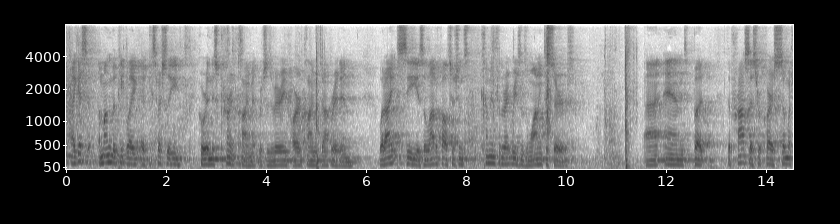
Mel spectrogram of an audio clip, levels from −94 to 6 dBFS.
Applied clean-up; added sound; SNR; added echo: none; Cutlery, silverware / Drawer open or close; 12 dB; none.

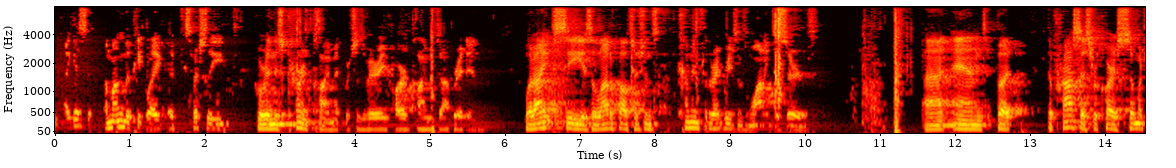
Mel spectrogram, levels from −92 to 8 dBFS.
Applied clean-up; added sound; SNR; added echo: classical method spectral subtraction.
